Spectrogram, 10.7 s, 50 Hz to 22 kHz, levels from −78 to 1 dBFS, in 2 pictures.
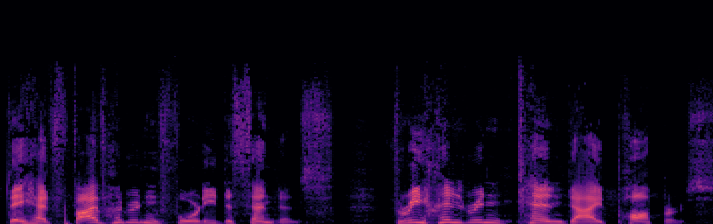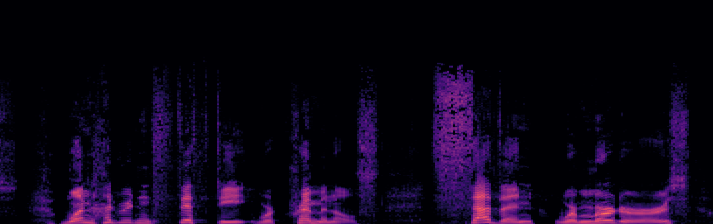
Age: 50-69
